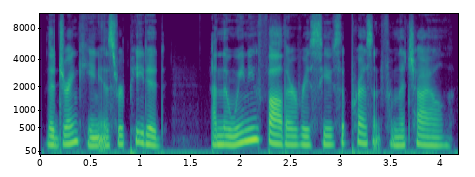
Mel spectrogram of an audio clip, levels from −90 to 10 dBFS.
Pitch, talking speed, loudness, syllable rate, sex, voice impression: 170 Hz, 200 wpm, -19 LUFS, 6.1 syllables/s, female, very feminine, very adult-like, middle-aged, thin, tensed, slightly powerful, bright, slightly hard, very clear, fluent, cool, intellectual, slightly refreshing, sincere, calm, slightly friendly, slightly reassuring, slightly unique, elegant, slightly lively, slightly kind, slightly modest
